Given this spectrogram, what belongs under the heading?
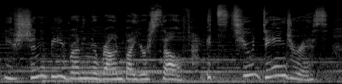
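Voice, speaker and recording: A woman voicing a brash, protective young female fighter in a video game, blunt and expressive. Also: sits high, normal speed, over loud music. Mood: firm, insistent. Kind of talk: video game cutscene voice acting.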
